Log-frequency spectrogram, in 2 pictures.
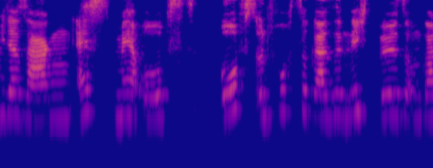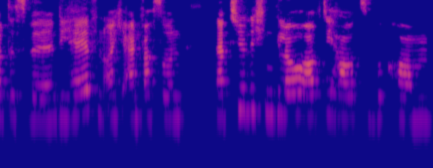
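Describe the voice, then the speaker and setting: A woman speaks at a moderate pace in a high, flat monotone. Her tone is bright and sharp. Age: 20s. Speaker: nutrition student and blogger. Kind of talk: interview.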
